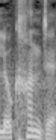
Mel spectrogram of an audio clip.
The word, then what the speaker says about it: Lokhande: So the pronunciation will be Lokhande actually, Lokhande.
